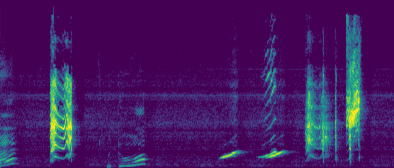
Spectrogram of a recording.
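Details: Green Indian ringneck parrot, a pet talking bird, indoors: short rising whistled notes, a few harmonic speech-like phrases and sharp high squawks, spaced irregularly with quiet gaps and a faint steady low hum.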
